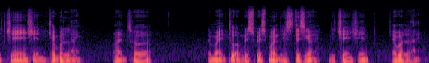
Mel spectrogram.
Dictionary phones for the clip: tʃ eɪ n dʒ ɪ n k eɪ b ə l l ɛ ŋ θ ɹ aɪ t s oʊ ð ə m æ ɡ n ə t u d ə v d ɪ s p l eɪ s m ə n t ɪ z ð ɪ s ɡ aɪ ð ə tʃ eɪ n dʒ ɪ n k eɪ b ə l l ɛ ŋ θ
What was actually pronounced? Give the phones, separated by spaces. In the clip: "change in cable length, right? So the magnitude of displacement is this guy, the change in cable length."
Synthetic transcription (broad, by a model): tʃ eɪ n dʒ ɪ n k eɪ b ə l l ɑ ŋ ɹ aɪ t s oʊ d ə m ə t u ə f d ɪ s p l eɪ s m ə n t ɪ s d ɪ s ɡ aɪ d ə tʃ eɪ n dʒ ɪ n k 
